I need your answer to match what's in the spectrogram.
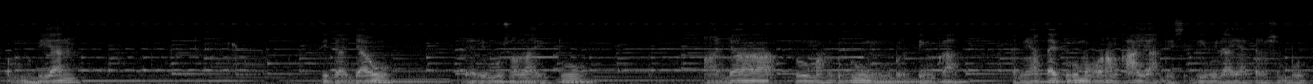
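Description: A man's voice: extremely low pitch, flat delivery, takes it slowly, long pauses, over loud music. A man telling a comic folk tale in a playful, colloquial way. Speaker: storyteller.

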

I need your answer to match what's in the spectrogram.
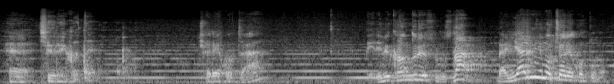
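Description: An actor playing a frantic young man who shouts and curses, certain he is under a spell. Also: on the high side, wildly swooping pitch, a little fast. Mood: suspicious. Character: furious young man sure he is bewitched. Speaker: film character. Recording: echoey room with loud music.

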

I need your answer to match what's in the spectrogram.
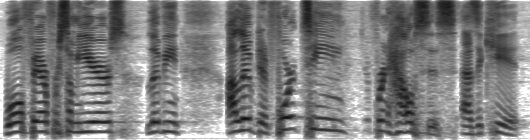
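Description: A middle-aged man preaching a sermon in a large church, on a handheld mic, dropping low and quiet and then rising to shouted preaching. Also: measured pace. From California. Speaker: pastor.

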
